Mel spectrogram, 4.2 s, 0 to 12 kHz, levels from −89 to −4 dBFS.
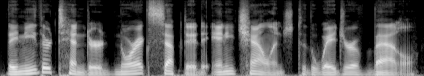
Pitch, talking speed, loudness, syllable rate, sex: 100 Hz, 170 wpm, -19 LUFS, 5.5 syllables/s, male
